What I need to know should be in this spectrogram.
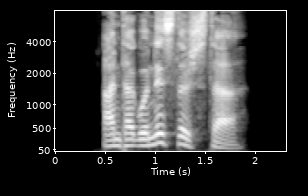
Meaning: inflection of antagonistisch: 1. strong/mixed nominative masculine singular superlative degree 2. strong genitive/dative feminine singular superlative degree
- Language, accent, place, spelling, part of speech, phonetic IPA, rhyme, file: German, Germany, Berlin, antagonistischster, adjective, [antaɡoˈnɪstɪʃstɐ], -ɪstɪʃstɐ, De-antagonistischster.ogg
